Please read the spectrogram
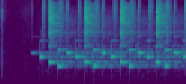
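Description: A brief pause, then about half a second in a short, bright music sting begins: a quick run of short high notes over a light, regular ticking beat.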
